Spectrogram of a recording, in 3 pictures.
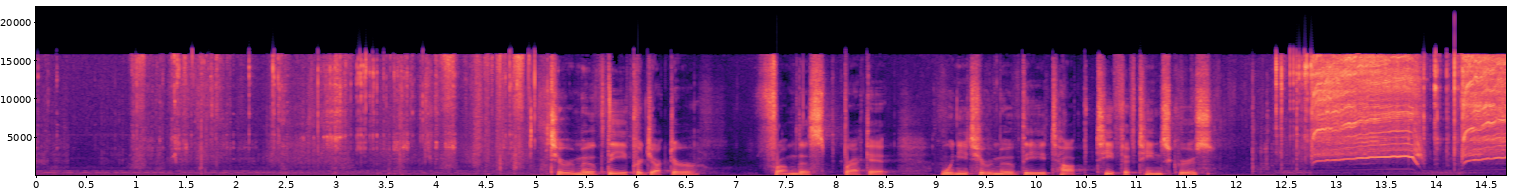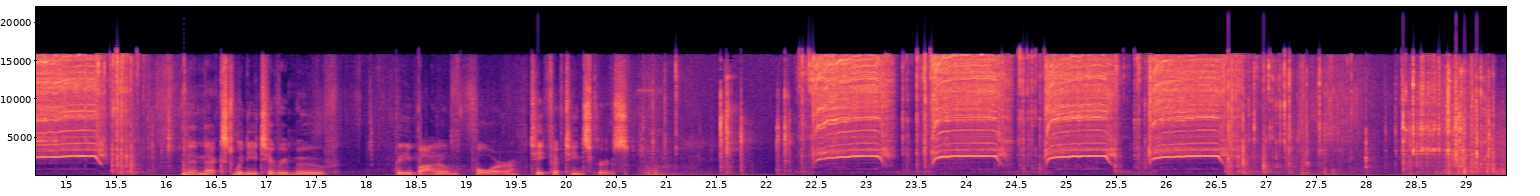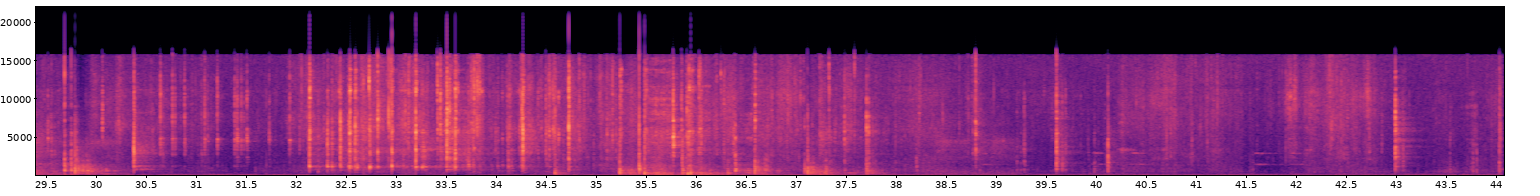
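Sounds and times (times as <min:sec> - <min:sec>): electric screwdriver whining: 0:12.4 - 0:15.7, 0:22.3 - 0:27.0
plastic parts and screws rattling: 0:21.6 - 0:38.2.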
